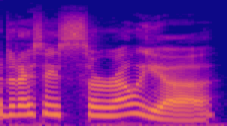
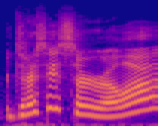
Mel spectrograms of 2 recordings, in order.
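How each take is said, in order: First: "Cyrelia" ending in -lee-uh; alternative pronunciation. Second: "Cirilla" ending in a plain -la; alternative pronunciation. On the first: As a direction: say "Cyrelia" with an extra ee before the final a. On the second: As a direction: say "Cirilla" as three syllables, questioning. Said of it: "or did I say Cyrelia". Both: Shown as a demonstration.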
